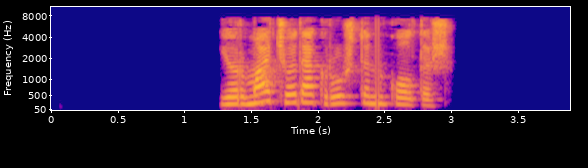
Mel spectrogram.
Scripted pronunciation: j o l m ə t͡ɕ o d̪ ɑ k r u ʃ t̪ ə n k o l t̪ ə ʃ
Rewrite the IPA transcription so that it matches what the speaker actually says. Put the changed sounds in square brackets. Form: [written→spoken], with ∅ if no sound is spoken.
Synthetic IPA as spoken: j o [l→r] m [ə→ɑ] t͡ɕ o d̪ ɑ k r u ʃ t̪ ə n k o l t̪ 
